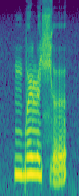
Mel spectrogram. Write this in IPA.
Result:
mbə ɭəçə̰

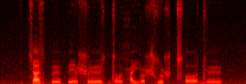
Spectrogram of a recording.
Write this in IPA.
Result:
caz pøːpeːʂøːz dølˠħejɔʂzuʂ t͡sʼɔːdø

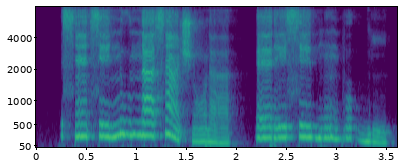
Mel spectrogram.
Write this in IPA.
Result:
sɛ̃˦se˦ nu˦na˦sã˦˨ ʃɔ̃˨ɾa˨ | ɛ˦ ɾe˦se˦ bũ˧bo˧ ɡ͡bĩ˨

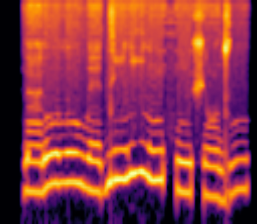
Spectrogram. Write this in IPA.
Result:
ɾã˨ɾo˧lo˧ wɛ˨ dĩ˧li˦lũ˧ fũ˨ʃɔ̃˨du˨˦

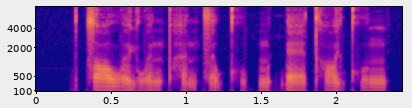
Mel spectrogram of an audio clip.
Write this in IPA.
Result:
t͡sɔː˥wɵ˧ɥwɵ˧n pʰɐ˨˩nt͡sɐ˨˩w kʷʰɐ˨˥p̚mɪ˥k̚ lɛː˨˥t̪ʰɔː˧jkʷʰɪ˥ŋ

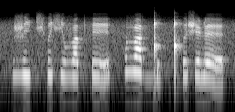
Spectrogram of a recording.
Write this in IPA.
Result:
ʐit͡ɕʰə ɕəvat̪ʰe | vaɡ͡ǃɨ ǃʰəʃɛɳɛ

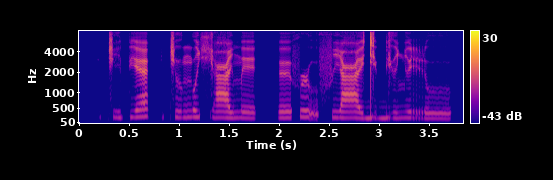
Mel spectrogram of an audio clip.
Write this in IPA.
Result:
ci̤pʲæ | cɯŋʷi çi̤ʕime | ø fɹṵ fiʕe dʲubʲɯʎy ru

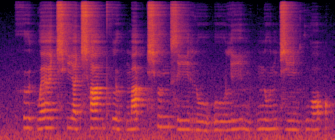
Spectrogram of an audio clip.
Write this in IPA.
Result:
hɯː˨˩t̚wɛː˧t͡ɕʰi˨˩a̯ t͡ɕʰa˦˥ŋpʰlɯ˨˩k̚ma˦˥k̚ t͡ɕʰɯ˥˩ŋ siː˧ruː˩˦ʔuː˧liː˥˩m | nu˦˥nt͡ɕiː˧n kwɔ˦˥ʔ

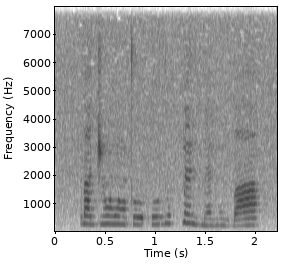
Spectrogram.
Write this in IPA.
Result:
ɾa˧d͡ʒɔ̃˧ lɔ̃˨to˨fo˨˦ do˦k͡pɛ̃˦˨ ɡ͡bɛ̃˨ɡũ˨ ɡ͡ba˨˦

